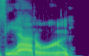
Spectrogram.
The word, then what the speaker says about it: Laderoute: My maiden name is Laderoute.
